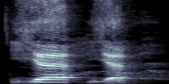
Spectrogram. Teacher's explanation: زبان کا بیچ اور اوپر کا تالو، اس سے یا ادا ہوتی ہے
